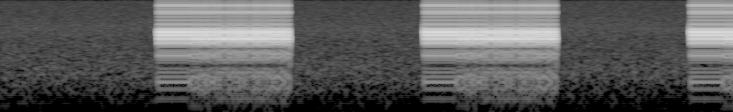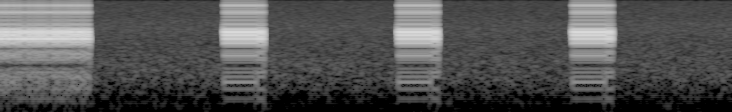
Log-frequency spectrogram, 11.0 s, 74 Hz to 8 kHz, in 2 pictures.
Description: Emergency Alert System (SAME) tones (header bursts, then end-of-message bursts), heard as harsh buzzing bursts, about 520.83 baud.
